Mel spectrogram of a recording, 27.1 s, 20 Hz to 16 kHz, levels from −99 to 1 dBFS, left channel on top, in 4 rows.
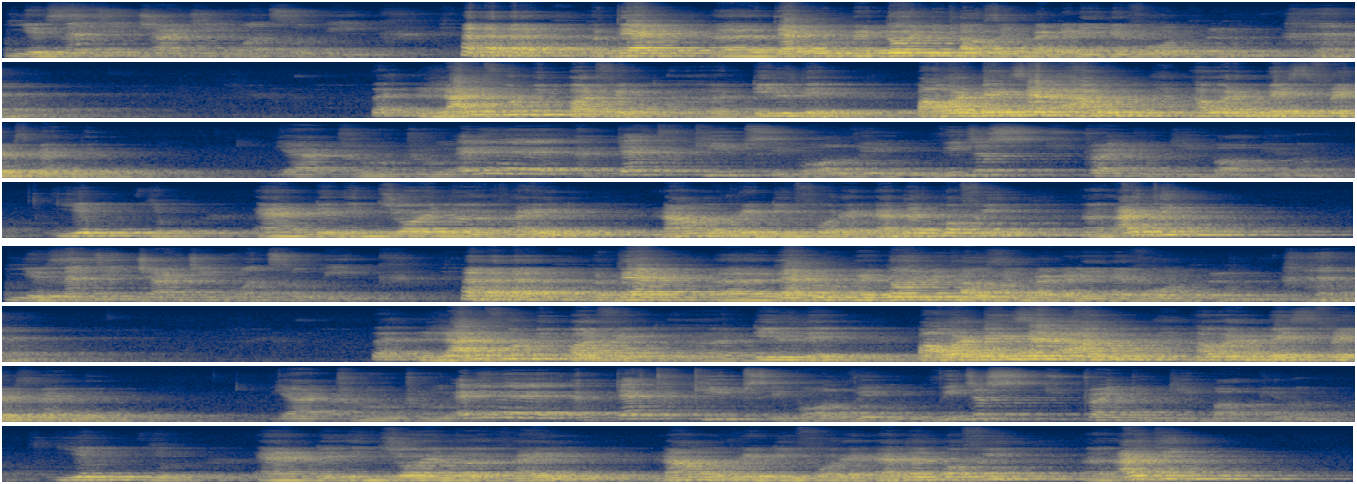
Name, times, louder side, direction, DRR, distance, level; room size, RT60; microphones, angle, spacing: voice 1, 0.2-2.1 6.4-7.0 14.9-20.1, equal, 65° right, -2 dB, 0.6 m, -34 dB
voice 2, 2.3-6.3 8.6-11.0 11.3-14.1 20.5-21.2 21.5-23.2 23.5-25.3 25.7-26.2, left 1 dB, 35° left, -3 dB, 0.5 m, -20 dB
2.6 x 2.1 x 3.4 m, 1.4 s
head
